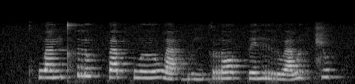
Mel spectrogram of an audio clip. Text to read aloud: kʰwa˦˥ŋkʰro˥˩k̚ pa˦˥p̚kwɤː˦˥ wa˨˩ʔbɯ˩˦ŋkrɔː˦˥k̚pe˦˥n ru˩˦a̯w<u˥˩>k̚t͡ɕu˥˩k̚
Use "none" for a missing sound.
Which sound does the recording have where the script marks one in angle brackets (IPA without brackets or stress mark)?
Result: ɯ˥˩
